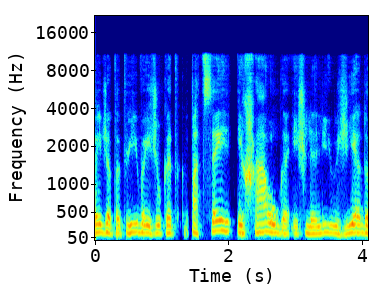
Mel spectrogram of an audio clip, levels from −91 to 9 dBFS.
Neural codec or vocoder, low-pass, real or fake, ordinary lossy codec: codec, 24 kHz, 1.5 kbps, HILCodec; 10.8 kHz; fake; MP3, 96 kbps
